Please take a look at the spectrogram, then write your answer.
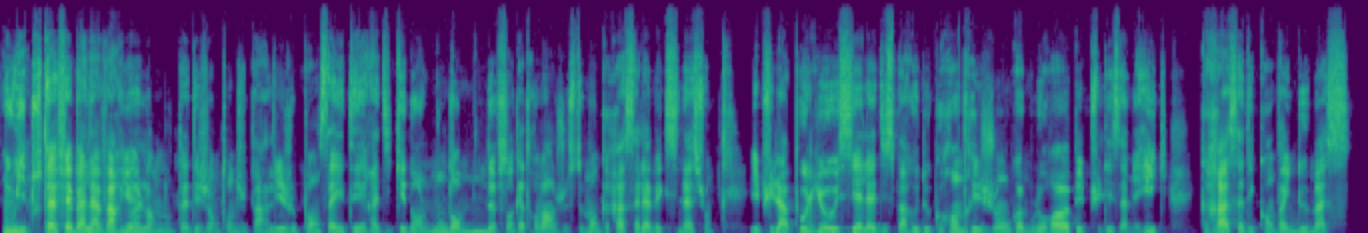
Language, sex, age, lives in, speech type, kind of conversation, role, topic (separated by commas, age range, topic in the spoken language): French, female, 20-24, France, read, expert-assistant, expert, Comment la vaccination aide-t-elle à protéger toute une communauté, pas seulement les individus ?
